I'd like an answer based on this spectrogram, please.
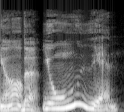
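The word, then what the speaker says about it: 永远: 요거는 제 견인요금 이런 뜻이었죠 그다음에 영원하다라는 뜻의 발음은 용 위엔네 용 위엔 한번 더 위엔 어 멋있다 용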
